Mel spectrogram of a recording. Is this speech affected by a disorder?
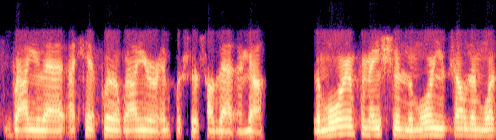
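Yes: cleft lip and palate; congenital.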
